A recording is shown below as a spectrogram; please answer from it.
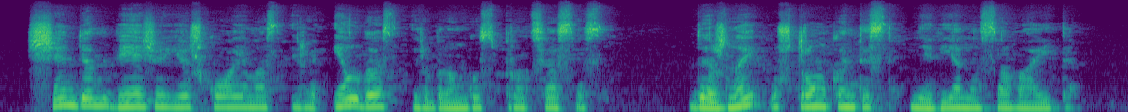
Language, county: Lithuanian, Vilnius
